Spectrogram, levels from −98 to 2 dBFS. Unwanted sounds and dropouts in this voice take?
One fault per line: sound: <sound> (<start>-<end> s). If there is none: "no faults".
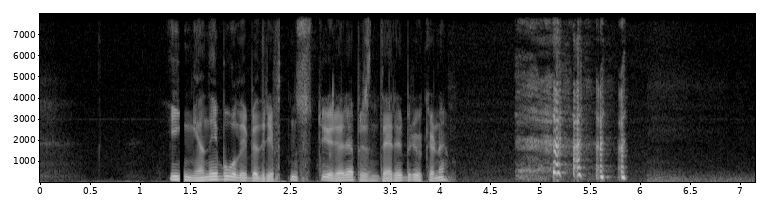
sound: dropout (1.4-1.5 s)
sound: laugh (4.8-5.9 s)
